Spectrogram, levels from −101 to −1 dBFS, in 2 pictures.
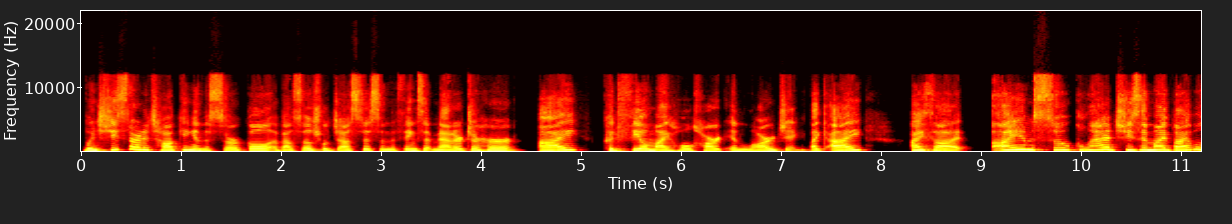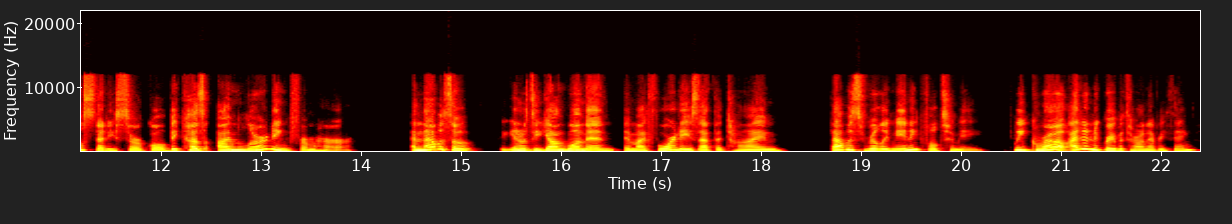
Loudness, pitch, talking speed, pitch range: -22 LUFS, 235 Hz, 200 wpm, 200-275 Hz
